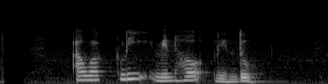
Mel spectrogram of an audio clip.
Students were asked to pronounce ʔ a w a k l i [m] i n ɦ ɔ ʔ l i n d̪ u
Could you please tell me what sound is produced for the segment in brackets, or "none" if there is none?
m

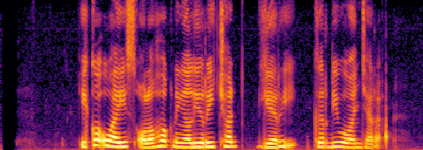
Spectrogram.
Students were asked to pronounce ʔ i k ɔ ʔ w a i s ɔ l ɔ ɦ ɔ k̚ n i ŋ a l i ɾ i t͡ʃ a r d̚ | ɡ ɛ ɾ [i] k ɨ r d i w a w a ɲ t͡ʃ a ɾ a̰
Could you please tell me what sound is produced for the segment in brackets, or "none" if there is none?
i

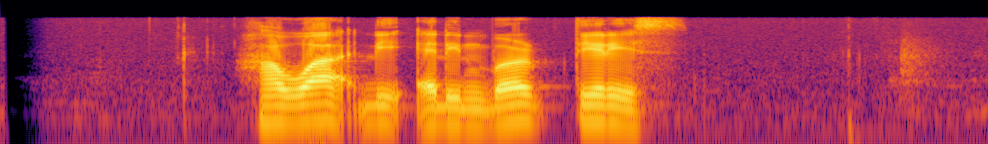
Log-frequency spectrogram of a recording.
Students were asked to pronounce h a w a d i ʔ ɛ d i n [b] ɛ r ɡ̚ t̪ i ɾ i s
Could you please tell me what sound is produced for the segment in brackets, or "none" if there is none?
b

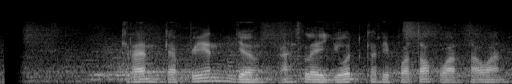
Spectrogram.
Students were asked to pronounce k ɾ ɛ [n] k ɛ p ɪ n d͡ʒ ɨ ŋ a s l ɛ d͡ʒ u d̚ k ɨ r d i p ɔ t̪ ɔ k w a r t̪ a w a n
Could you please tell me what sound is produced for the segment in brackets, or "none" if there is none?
n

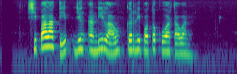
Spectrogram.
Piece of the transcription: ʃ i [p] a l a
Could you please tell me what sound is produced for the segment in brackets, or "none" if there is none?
p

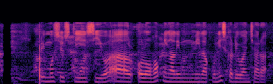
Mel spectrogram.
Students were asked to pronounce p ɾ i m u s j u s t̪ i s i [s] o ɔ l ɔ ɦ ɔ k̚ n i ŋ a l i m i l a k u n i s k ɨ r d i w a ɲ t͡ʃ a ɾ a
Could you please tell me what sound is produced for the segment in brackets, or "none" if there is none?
none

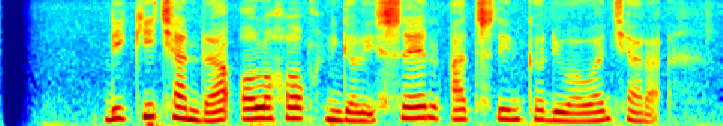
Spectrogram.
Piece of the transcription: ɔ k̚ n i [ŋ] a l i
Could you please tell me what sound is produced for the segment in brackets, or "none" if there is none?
ɡ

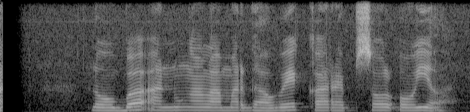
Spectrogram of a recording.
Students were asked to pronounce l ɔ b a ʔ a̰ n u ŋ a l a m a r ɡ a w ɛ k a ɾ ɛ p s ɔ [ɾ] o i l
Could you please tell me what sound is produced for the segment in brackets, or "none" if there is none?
l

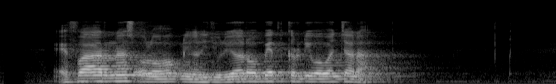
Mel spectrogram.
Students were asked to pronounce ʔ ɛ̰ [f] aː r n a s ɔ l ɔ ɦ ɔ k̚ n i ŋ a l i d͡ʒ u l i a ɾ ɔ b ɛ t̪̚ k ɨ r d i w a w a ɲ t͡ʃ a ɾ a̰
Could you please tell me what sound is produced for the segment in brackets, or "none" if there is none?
f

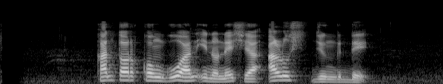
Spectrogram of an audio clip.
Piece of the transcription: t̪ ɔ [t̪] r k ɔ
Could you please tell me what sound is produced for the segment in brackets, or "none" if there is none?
none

